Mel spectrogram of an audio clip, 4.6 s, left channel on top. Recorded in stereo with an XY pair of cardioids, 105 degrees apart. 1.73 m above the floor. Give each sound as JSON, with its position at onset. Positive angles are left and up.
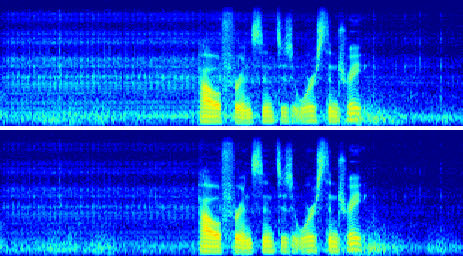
{"t": 2.0, "sound": "a man speaking", "azimuth_deg": -5}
